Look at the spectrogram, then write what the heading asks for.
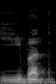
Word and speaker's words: غیبت: بچوں غور سے سنو، گین کے نیچے زیر ہے، یہ غیبت لفظ ہے، غیبت لفظ نہیں ہے، غیبت نہیں ہے، غیبت ہے لفظ۔ تو صحیح تلفظ ہے غیبت۔ غیبت کے معنی ہے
